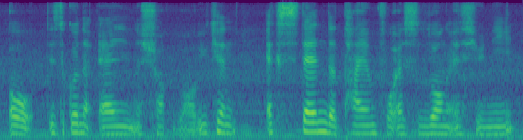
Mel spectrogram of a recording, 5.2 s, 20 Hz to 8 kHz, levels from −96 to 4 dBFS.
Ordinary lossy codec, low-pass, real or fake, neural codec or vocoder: none; 7.2 kHz; real; none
